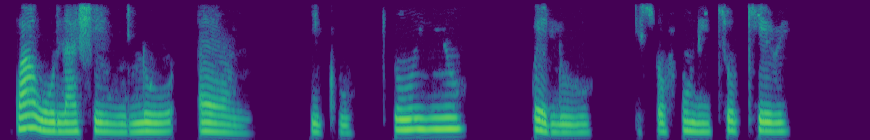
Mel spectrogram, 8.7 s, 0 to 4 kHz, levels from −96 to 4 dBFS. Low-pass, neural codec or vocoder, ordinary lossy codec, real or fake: 3.6 kHz; none; none; real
